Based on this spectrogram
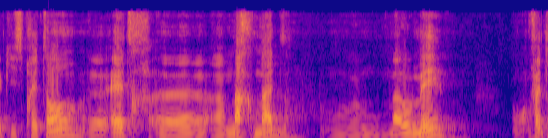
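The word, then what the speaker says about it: Muhammad: En fait, on sait pas exactement comment ça se prononçait à cette époque. On a juste les lettres MHMD, MHMT dans les sources. et on penche plutôt actuellement vers une prononciation Mahmad à la juive que Mohammad à l'arabe islamique comme ça sera développé après dans la tradition islamique.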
